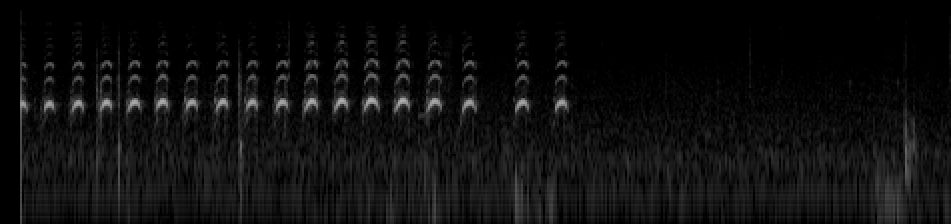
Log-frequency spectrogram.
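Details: Martial eagle defending its steenbok kill against vultures. It gives a ringing series of about eighteen clear, arched yelping notes, roughly three per second, for five seconds, then near silence with faint rustling.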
